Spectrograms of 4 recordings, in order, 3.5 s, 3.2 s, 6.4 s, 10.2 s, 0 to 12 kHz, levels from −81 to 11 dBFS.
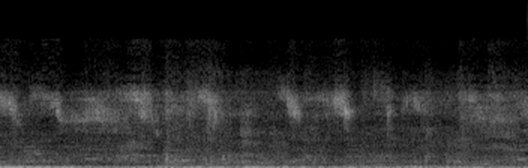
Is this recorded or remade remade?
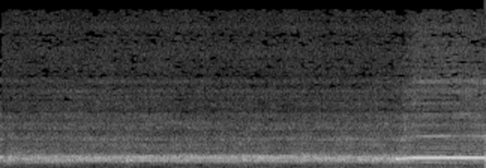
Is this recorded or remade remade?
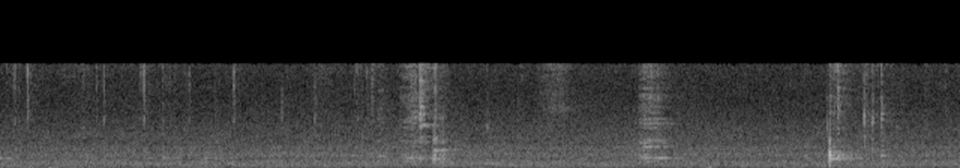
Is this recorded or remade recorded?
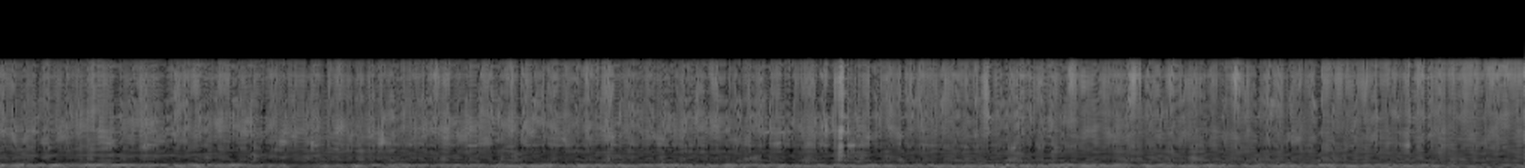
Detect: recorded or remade remade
